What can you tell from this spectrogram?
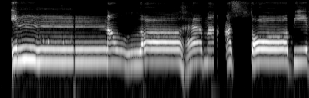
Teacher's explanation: nun musaddadah dibacanya termaksud guna akmal matakun jadi sempurna dibaca 3 ketukan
